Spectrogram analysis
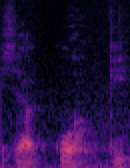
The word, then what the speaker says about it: Yabkowski: Jackowski, así se pronuncia.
